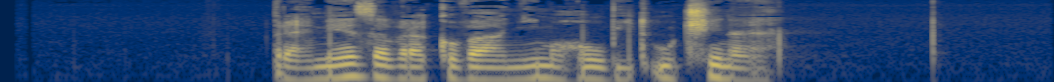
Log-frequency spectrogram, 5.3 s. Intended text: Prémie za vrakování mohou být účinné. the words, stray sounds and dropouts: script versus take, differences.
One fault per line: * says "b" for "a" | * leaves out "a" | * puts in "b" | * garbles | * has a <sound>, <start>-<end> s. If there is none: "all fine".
all fine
